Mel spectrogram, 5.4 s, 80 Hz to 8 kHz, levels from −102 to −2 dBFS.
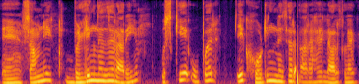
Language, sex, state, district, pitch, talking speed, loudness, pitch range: Hindi, male, Madhya Pradesh, Katni, 175 Hz, 210 wpm, -17 LUFS, 150-205 Hz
